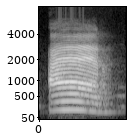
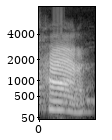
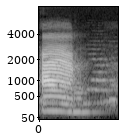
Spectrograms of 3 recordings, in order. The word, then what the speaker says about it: heir: Honor, honorable person, honest man, heir, not hair, heir, house, and there is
